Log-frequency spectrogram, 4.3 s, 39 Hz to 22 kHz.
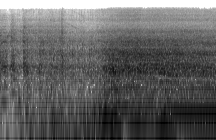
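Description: Mazdaspeed 6's 2.3-litre turbocharged four-cylinder being started for the first time after its high-pressure fuel pump was cleaned and refitted: the starter comes in suddenly, the engine catches about two seconds in, revs up, and settles into a steady fast idle.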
